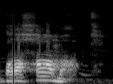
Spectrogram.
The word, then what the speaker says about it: Bahamut: My DM pronounces it Bahamut.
